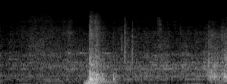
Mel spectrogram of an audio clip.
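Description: A single sharp knock or thump about a second in, followed by a lighter tap, from something being handled or set down; otherwise only a quiet background.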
